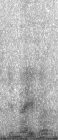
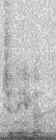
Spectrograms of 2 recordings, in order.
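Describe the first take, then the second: First: It is said with a Dutch pronunciation. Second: It is said with an anglicised English pronunciation. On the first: The speaker calls it right. "The correct pronunciation in Holland is" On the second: The speaker calls it wrong. "That's the English anglicised version"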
